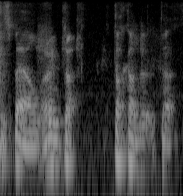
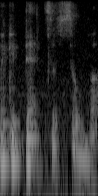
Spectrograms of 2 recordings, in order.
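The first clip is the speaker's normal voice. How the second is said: low, soft mutter under the breath; 4 semitones lower, 8 dB quieter than usual. Muttering a correction in character during the rescue scene: muttered under her breath. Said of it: "Under her breath".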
